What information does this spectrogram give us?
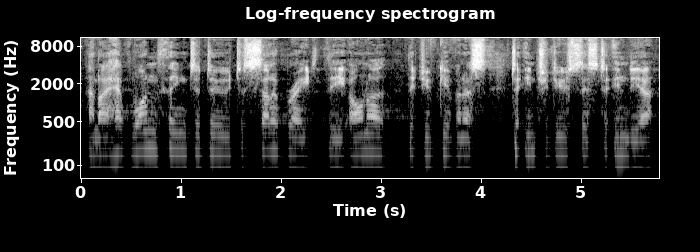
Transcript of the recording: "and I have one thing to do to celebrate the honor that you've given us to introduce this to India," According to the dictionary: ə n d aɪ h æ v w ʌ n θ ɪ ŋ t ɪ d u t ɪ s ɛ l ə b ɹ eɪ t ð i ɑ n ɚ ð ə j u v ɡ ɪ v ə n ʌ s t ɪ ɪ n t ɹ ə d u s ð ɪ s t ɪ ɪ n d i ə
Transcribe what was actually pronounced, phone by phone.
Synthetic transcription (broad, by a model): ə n aɪ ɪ v w ʌ n θ ɪ ŋ t ɪ d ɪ t ɪ s ɛ l ə b ɹ eɪ t ð i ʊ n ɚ ð ə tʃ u v ɡ ɪ v ə n ʌ s t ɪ ɪ n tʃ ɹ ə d u s ð ɪ s t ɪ ɪ n d i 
